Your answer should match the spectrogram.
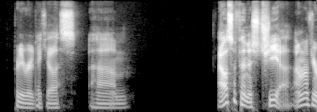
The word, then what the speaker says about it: Tchia: I also finished Chia.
